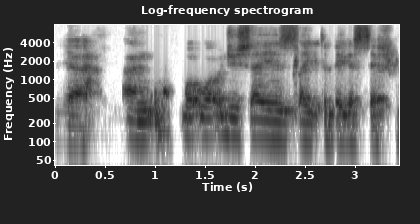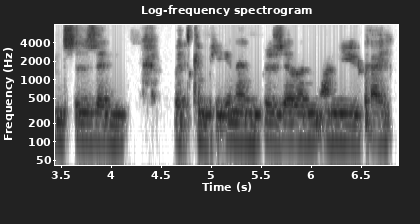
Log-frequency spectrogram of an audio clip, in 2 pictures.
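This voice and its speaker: Low, even-toned male interviewer. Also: normal speed, rough recording. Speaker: podcast interviewer. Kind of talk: casual interview questions.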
